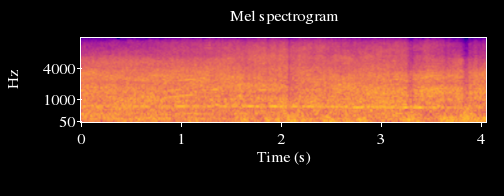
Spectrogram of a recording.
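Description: Wind buffeting the microphone: a loud, even rushing noise with gusty rumble underneath. A faint steady tone runs in the background through most of it.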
